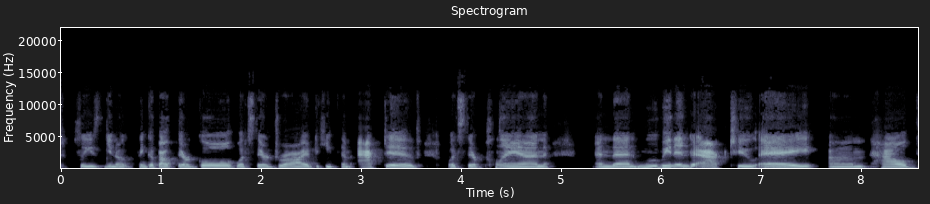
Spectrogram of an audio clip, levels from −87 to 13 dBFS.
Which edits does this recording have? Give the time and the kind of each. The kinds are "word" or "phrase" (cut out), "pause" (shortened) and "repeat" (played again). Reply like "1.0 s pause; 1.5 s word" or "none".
none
